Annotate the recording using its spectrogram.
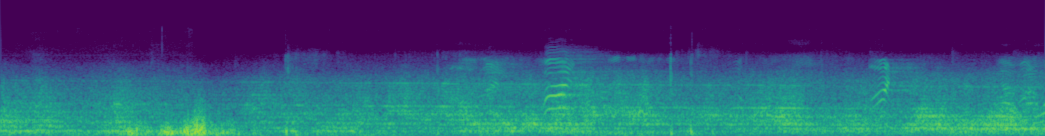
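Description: Distant, unintelligible shouts and calls of footballers across an outdoor pitch. About two seconds in, a loud, deep rumble stands out above the voices.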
